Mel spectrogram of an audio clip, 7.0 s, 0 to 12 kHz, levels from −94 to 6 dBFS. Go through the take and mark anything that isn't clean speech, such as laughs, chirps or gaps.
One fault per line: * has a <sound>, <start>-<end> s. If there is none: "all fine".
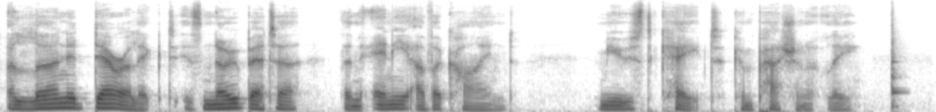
* has a tap, 6.7-6.8 s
